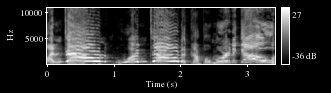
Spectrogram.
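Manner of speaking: very high, very loud, gleeful, shrill goblin shout. Voicing a goblin cheering after a hero falls: gleeful goblin voice. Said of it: "you hear Vati specifically, uh, them say".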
